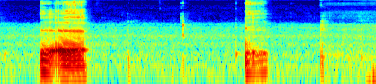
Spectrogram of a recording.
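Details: Two short, deep belches, the first louder and longer, in a quiet room; voluntary burping on command after brushing teeth.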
